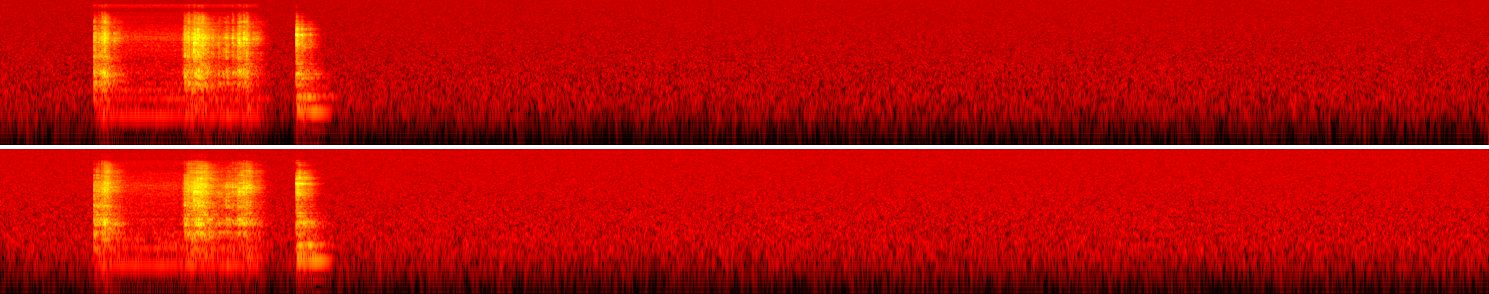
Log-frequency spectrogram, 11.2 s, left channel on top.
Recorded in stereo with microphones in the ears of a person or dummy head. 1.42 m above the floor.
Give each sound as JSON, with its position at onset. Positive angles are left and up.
{"t": 0.7, "sound": "cutlery clinking", "side_deg": 20, "distance_m": 3.0}
{"t": 2.2, "sound": "a snare drum", "side_deg": 25, "distance_m": 8.5}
